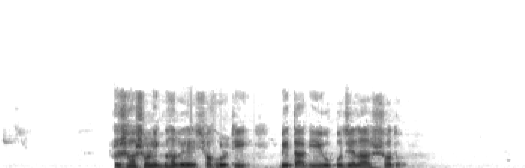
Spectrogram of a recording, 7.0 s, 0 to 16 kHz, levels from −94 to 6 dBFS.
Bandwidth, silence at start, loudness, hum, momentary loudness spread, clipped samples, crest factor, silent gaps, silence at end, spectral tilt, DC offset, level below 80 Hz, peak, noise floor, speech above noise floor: 7.6 kHz; 1.55 s; -17 LUFS; none; 9 LU; under 0.1%; 18 dB; none; 1.65 s; -7 dB/octave; under 0.1%; -56 dBFS; -2 dBFS; -90 dBFS; 74 dB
